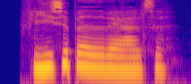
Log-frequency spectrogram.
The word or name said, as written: flisebadeværelse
